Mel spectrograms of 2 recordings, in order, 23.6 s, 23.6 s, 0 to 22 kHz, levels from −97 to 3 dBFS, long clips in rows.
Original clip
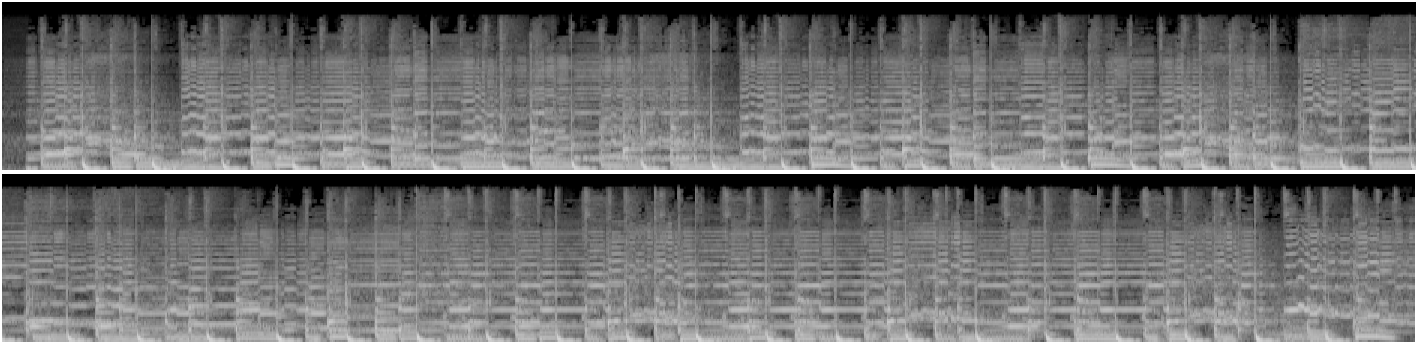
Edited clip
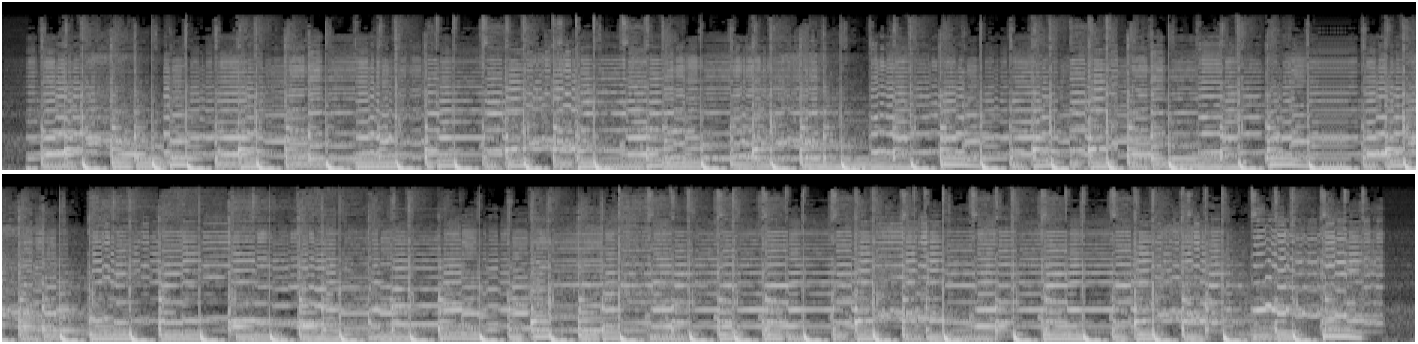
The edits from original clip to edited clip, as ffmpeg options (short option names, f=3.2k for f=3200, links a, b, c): -filter_complex "[0:a]asplit=14[a][b][c][d][e][f][g][h][i][j][k][l][m][n];[a]atrim=end=1.342[o];[b]atrim=start=2.218:end=4.422[p];[c]atrim=start=16.168:end=18.132[q];[d]atrim=start=4.418:end=7.812[r];[e]atrim=start=18.988:end=19.392[s];[f]atrim=start=7.808:end=9.522[t];[g]atrim=start=9.488:end=9.522[u];[h]atrim=start=9.488:end=9.522[v];[i]atrim=start=9.488:end=9.522[w];[j]atrim=start=9.488:end=9.522[x];[k]atrim=start=9.488:end=9.522[y];[l]atrim=start=9.488:end=9.522[z];[m]atrim=start=9.488:end=16.172[aa];[n]atrim=start=18.128[ab];[o][p]acrossfade=d=0.004:c1=hsin:c2=hsin[ac];[ac][q]acrossfade=d=0.004:c1=hsin:c2=hsin[ad];[ad][r]acrossfade=d=0.004:c1=hsin:c2=hsin[ae];[ae][s]acrossfade=d=0.004:c1=hsin:c2=hsin[af];[af][t]acrossfade=d=0.004:c1=hsin:c2=hsin[ag];[ag][u]acrossfade=d=0.004:c1=hsin:c2=hsin[ah];[ah][v]acrossfade=d=0.004:c1=hsin:c2=hsin[ai];[ai][w]acrossfade=d=0.004:c1=hsin:c2=hsin[aj];[aj][x]acrossfade=d=0.004:c1=hsin:c2=hsin[ak];[ak][y]acrossfade=d=0.004:c1=hsin:c2=hsin[al];[al][z]acrossfade=d=0.004:c1=hsin:c2=hsin[am];[am][aa]acrossfade=d=0.004:c1=hsin:c2=hsin[an];[an][ab]acrossfade=d=0.004:c1=hsin:c2=hsin"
